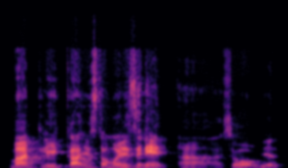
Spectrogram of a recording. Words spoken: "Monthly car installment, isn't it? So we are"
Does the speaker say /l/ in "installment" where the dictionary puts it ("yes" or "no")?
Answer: no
